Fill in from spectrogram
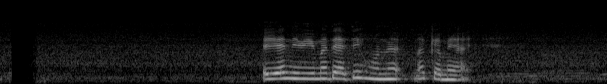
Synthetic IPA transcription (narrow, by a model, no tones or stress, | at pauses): ejaniʋimət̪əæt̪iɦunəməkæmeja̰j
